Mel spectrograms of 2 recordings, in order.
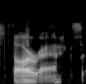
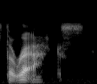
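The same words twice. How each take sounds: First: "thorax" as THOR-ax, weight up front; stress on first syllable. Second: "thorax" as thuh-RAX, weight at the end; stress on second syllable. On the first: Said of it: "we put the emphasis on the first". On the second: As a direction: shorten "thor" and stress "ax" in "thorax". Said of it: "the emphasis is on the second syllable". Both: Shown as a demonstration.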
